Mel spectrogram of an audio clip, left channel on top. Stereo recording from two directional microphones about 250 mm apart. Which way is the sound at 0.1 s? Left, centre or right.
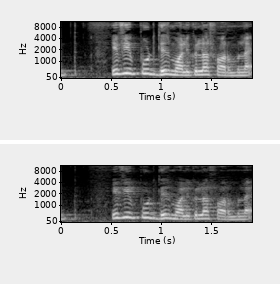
Left.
